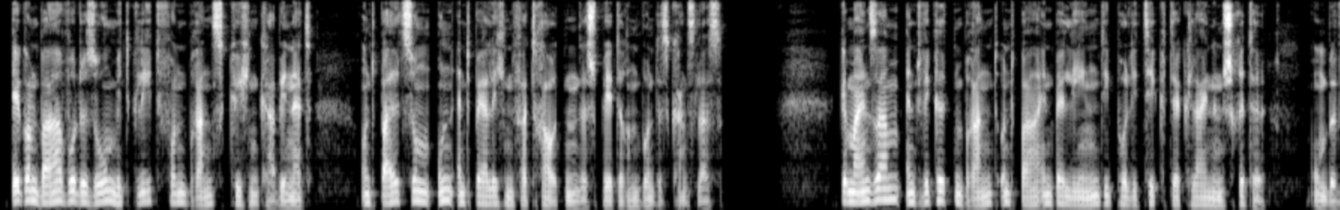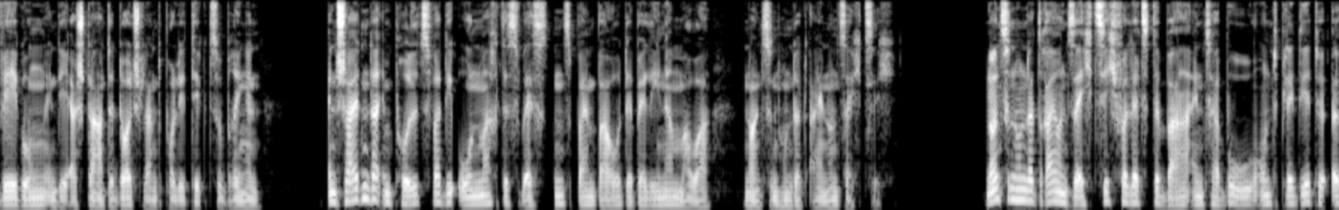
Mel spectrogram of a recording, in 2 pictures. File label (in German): Deutschlandfunk Kalenderblatt Kommentar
